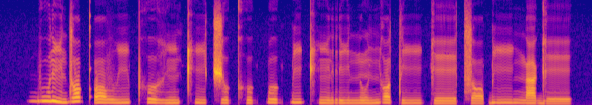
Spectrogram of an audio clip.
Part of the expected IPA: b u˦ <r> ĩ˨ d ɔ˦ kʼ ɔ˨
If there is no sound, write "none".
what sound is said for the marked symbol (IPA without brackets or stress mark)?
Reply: ɾ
